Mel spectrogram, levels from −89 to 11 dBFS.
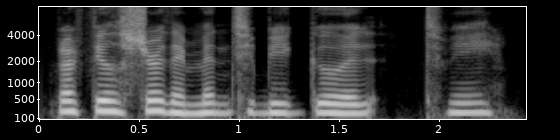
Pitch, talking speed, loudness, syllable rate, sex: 200 Hz, 270 wpm, -17 LUFS, 5.6 syllables/s, female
